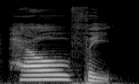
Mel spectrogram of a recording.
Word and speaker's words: healthy: 好的，那么我们来看 healthy, 我们还要注意这个 th 的发音呢是一个咬舌的 th, 注意是一个清辅音 th, healthy, 并且它的尾音我们看到了是一个 e 的发音，并不是 e, 不是 healthy, 而是 healthy, 嘴角呢两边裂开形成一个紧张的 e 的发音 healthy。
